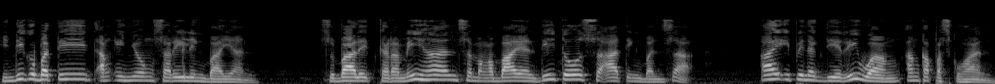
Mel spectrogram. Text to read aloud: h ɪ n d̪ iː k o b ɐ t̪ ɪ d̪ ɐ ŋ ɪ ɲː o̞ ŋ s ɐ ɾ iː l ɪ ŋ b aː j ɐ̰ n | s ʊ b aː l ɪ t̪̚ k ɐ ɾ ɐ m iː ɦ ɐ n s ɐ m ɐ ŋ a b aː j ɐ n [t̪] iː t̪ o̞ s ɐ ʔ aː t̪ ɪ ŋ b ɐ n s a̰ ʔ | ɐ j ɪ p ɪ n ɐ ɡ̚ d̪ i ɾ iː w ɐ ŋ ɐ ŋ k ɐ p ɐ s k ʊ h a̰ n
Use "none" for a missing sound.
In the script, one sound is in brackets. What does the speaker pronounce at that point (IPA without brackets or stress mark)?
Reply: d̪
